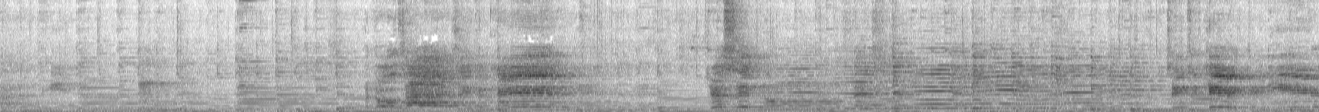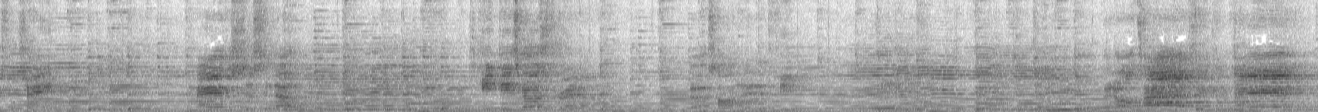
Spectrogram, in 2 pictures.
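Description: Live acoustic string band playing a bluegrass-style passage between verses: mandolin, fiddle and upright bass.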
